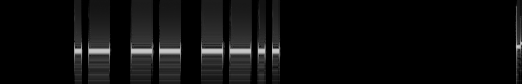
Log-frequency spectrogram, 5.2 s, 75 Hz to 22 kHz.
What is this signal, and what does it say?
Morse code, heard as a keyed tone, about 17 wpm, 700 Hz. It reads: AMZ
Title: USA Call Sign Postfixes - 3 Letters 17wpm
